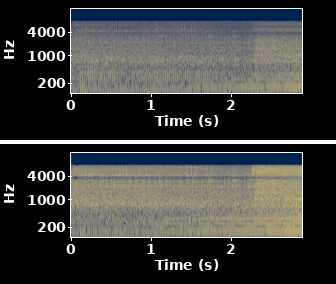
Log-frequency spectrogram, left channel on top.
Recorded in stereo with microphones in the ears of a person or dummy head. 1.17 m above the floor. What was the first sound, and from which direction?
A machine running, 75° right (ahead or behind).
